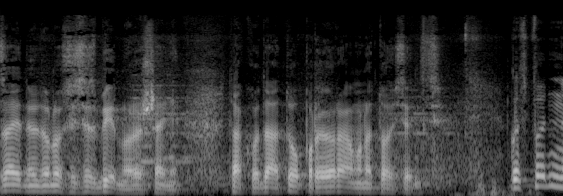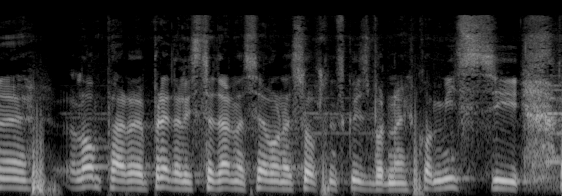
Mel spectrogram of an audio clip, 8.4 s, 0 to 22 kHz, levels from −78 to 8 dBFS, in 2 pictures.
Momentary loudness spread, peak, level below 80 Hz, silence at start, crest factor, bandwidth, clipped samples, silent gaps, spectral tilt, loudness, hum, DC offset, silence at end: 7 LU; -2 dBFS; -54 dBFS; 0 s; 20 dB; 16 kHz; under 0.1%; none; -3.5 dB/octave; -21 LUFS; none; under 0.1%; 0 s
